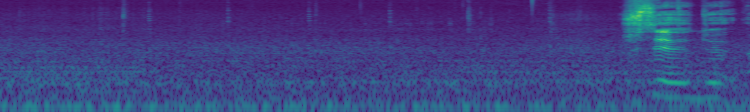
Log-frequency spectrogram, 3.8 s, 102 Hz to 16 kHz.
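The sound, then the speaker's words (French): Steady, loud low rumble of a car engine and road noise at highway speed, heard from inside the vehicle as the driver pushes it to about 140 to overtake a truck, with a brief higher-pitched whine near the end. “Et puis, alors attendez, je vais pousser un peu la voiture là. Vous devez bien entendre mon moteur là.”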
